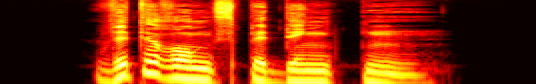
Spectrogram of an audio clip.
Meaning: inflection of witterungsbedingt: 1. strong genitive masculine/neuter singular 2. weak/mixed genitive/dative all-gender singular 3. strong/weak/mixed accusative masculine singular
- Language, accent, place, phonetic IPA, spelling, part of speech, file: German, Germany, Berlin, [ˈvɪtəʁʊŋsbəˌdɪŋtn̩], witterungsbedingten, adjective, De-witterungsbedingten.ogg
